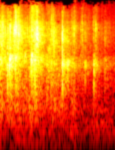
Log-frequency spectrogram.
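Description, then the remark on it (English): An audience applauds with dense, steady clapping and a few sharper claps standing out, holding at a moderate level and easing off slightly toward the end, with no speech. “I just decided I was going to keep ramping that up until you started cheering before I ended.”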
